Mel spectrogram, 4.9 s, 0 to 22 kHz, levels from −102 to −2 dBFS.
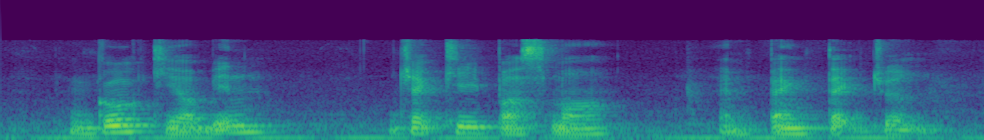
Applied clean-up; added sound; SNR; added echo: none; none; none; none.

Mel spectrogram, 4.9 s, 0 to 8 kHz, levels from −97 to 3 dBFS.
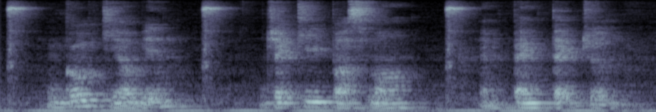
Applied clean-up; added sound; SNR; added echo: none; Tambourine; 7 dB; reverberation time 0.3 s.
